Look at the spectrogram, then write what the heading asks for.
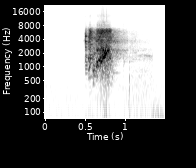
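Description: A single loud, close slurp of coffee being sucked hard off a spoon, a hissy airy rush that swells quickly and trails off after under a second, with no voices around it.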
